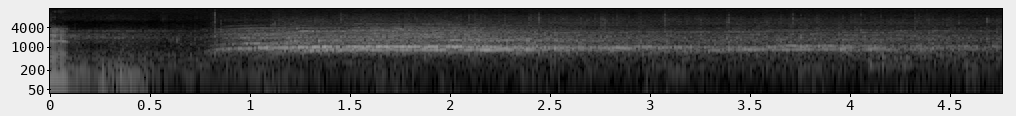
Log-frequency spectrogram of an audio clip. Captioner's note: audience applauds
